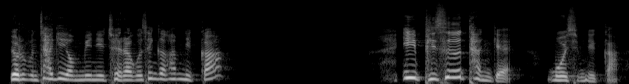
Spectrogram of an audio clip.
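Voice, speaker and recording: A woman's voice: fairly high pitch, a little mellow. A middle-aged woman pastor giving a dramatic sermon, acting out the voices she quotes.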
